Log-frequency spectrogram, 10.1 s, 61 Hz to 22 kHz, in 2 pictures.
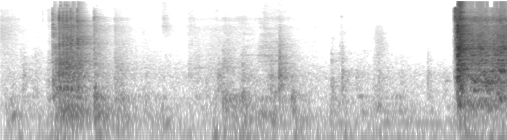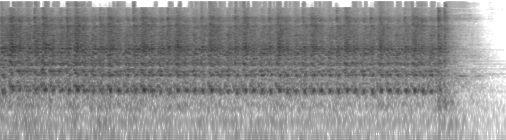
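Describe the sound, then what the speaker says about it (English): A 1964 Chevrolet Impala's starter cranks the engine after a year of sitting, a steady, loud mechanical whirring that runs for about five seconds after a few quieter clicks and knocks. "Trying just for cranking"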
